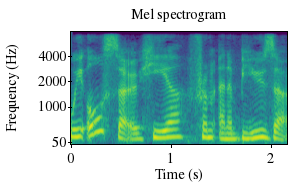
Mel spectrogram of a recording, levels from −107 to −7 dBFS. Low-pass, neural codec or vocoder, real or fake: 7.2 kHz; codec, 16 kHz in and 24 kHz out, 1 kbps, XY-Tokenizer; fake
